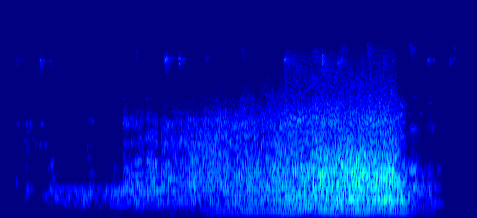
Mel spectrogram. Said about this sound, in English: I'm probably sitting in a more active sound environment than you may be. There are cars and trucks pretty continuously, but there's also all manner of birds.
